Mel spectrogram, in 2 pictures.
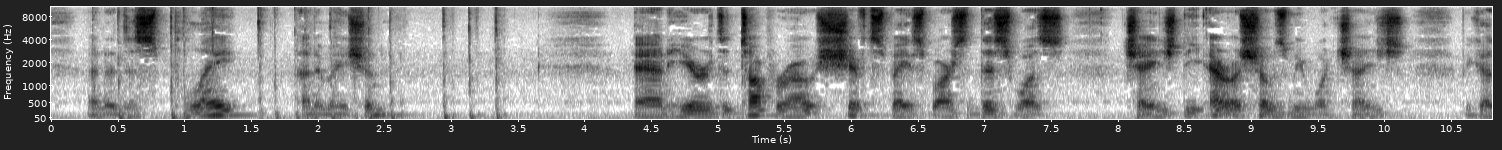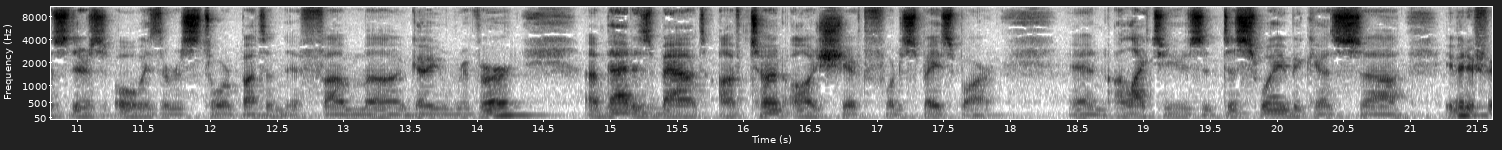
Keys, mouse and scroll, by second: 0.6 shift+p, 1.7 space, 1.9 shift+a, 2.0 n.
